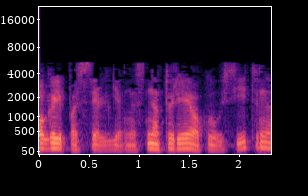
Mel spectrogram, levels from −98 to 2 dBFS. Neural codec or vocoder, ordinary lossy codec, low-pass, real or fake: none; MP3, 24 kbps; 5.4 kHz; real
